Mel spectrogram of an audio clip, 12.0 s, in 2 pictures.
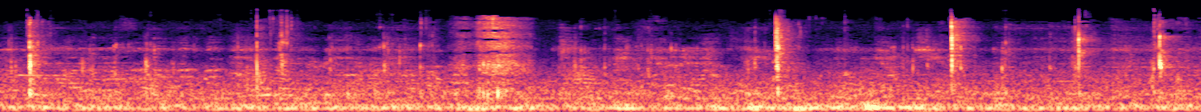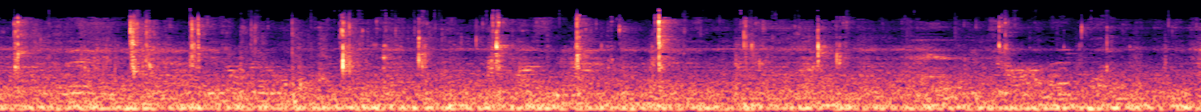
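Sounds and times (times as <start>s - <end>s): person chewing: 0.0s - 12.0s.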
